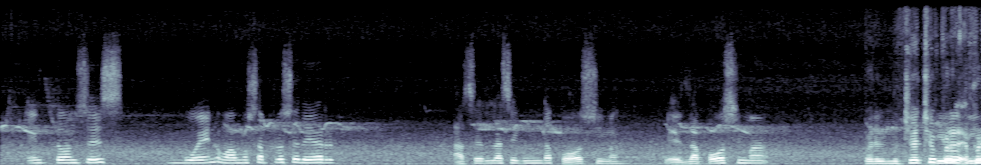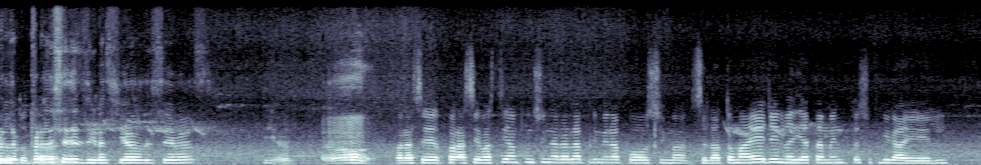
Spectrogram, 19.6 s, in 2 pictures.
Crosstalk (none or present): present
